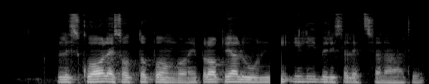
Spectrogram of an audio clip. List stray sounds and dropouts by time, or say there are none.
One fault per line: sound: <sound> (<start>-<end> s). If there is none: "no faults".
sound: dropout (2.7-2.8 s)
